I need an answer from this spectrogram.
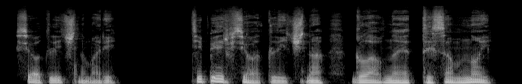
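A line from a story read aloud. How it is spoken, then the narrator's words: Quiet reply. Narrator (Russian): тихо ответил он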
